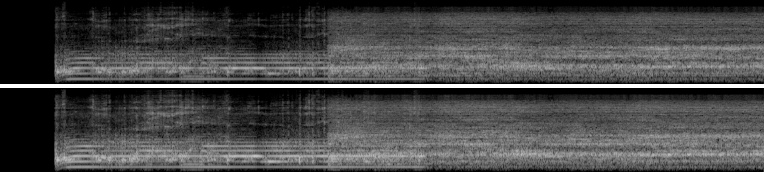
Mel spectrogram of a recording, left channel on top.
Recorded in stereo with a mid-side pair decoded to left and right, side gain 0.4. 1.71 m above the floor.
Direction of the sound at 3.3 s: 20° right.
